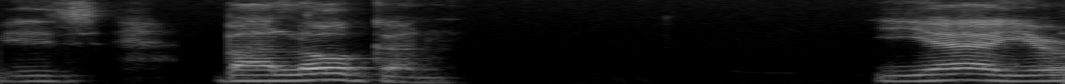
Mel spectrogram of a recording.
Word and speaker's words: Balogun: His name is Balogun. Yeah, you're right. You're right. I keep pronouncing an A before the G. You're right. I keep pronouncing an A before the G. It's Balogun, not Balogun.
